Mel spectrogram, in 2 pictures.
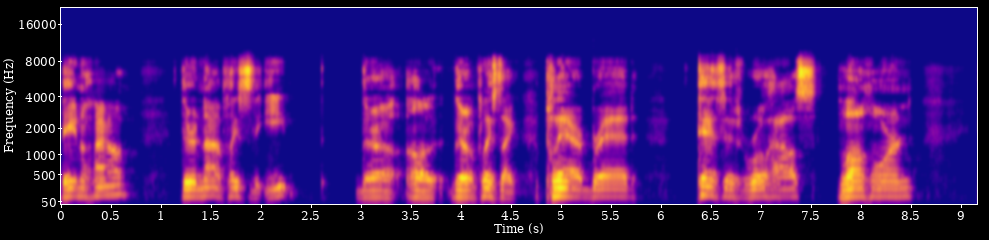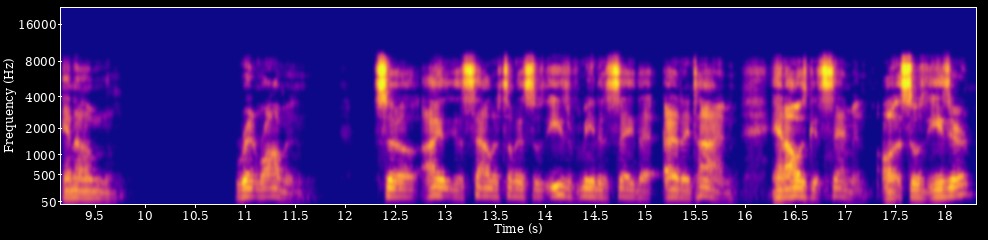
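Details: Aphasia after a stroke in a man who could not talk at all at first and improved over time.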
